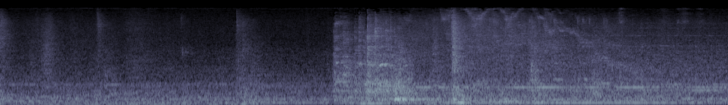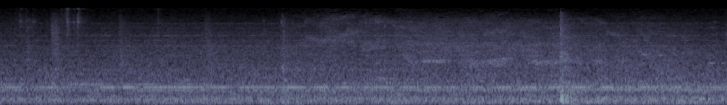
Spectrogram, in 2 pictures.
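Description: Schindler elevator cab running with a low hum, then its doors sliding open about three seconds in. A thin steady tone carries on afterwards.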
